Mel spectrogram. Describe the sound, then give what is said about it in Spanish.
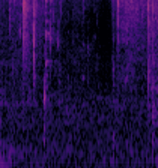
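Wet chewing of Ruffles potato chips with small crunchy bites, a steady run of mouth noises and soft clicks over a few seconds, with no talking, as people eat them at a table. “Ah, es que se escuchan masticar porque están tragando esos güeyes.”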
